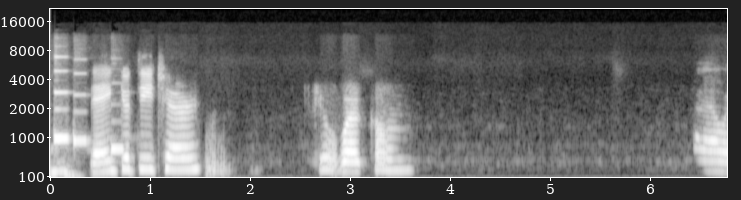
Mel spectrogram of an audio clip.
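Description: A young girl speaks through an online call.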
